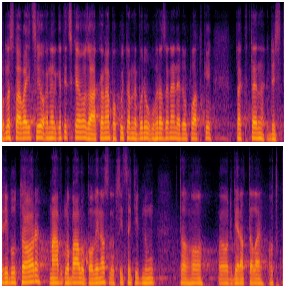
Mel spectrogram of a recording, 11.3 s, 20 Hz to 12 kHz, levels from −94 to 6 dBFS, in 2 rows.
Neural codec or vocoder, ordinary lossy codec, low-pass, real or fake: autoencoder, 48 kHz, 32 numbers a frame, DAC-VAE, trained on Japanese speech; Opus, 16 kbps; 10.8 kHz; fake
